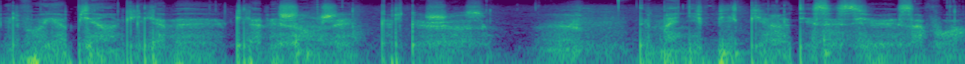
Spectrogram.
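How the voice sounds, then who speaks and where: The voice is a whisper, at a fairly slow pace. Noticeable background noise is present. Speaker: ASMR creator. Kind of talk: ASMR book reading. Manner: whispered.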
